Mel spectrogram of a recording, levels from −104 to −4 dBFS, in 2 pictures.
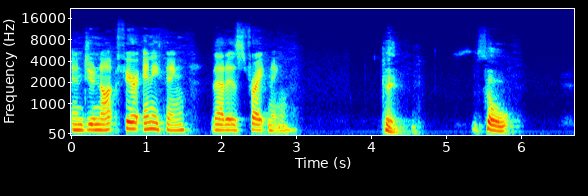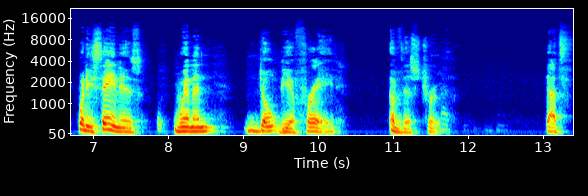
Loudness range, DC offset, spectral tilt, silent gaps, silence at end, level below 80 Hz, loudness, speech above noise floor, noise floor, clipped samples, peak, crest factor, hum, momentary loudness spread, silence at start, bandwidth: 9 LU; under 0.1%; -7.5 dB/octave; none; 0.15 s; -60 dBFS; -25 LUFS; 58 dB; -82 dBFS; under 0.1%; -6 dBFS; 20 dB; none; 17 LU; 0 s; 9.4 kHz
